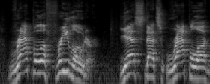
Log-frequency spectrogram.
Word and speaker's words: Rapala: a freeloader yes that's Rapala not Rapala I used to say Rapala 2 but it's pronounced Rapala you put the wrong emphasis on the wrong syllable the freeloader is a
